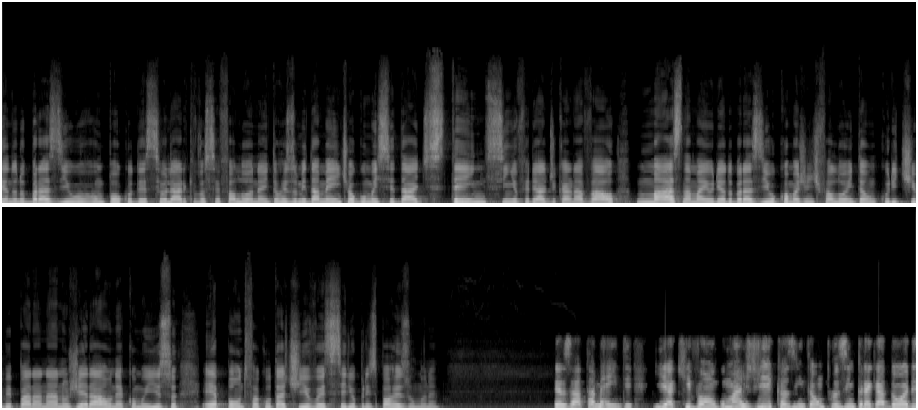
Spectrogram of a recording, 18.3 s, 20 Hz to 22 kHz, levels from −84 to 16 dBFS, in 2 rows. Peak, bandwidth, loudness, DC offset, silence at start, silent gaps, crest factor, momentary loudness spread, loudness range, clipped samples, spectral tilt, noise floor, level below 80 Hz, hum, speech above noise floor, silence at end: -2 dBFS; 15 kHz; -20 LUFS; under 0.1%; 0 s; none; 18 dB; 7 LU; 4 LU; under 0.1%; -5.5 dB/octave; -61 dBFS; -60 dBFS; none; 42 dB; 0 s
